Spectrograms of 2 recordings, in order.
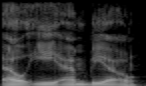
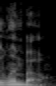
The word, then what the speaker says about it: Lembo: It's like my buddy has the last name Lembo, and I say Limbo. Lembo. Lembo. So it's lembo, right? Lembo.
